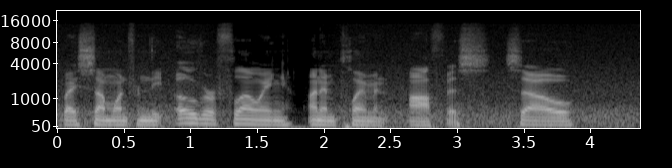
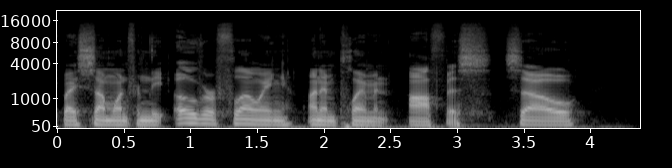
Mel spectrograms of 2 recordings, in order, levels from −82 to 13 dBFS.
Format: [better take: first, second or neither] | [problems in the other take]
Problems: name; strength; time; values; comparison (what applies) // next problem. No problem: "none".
second | hiss; noticeable; until 1.5 s and from 2 s on; 15 dB below the speech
